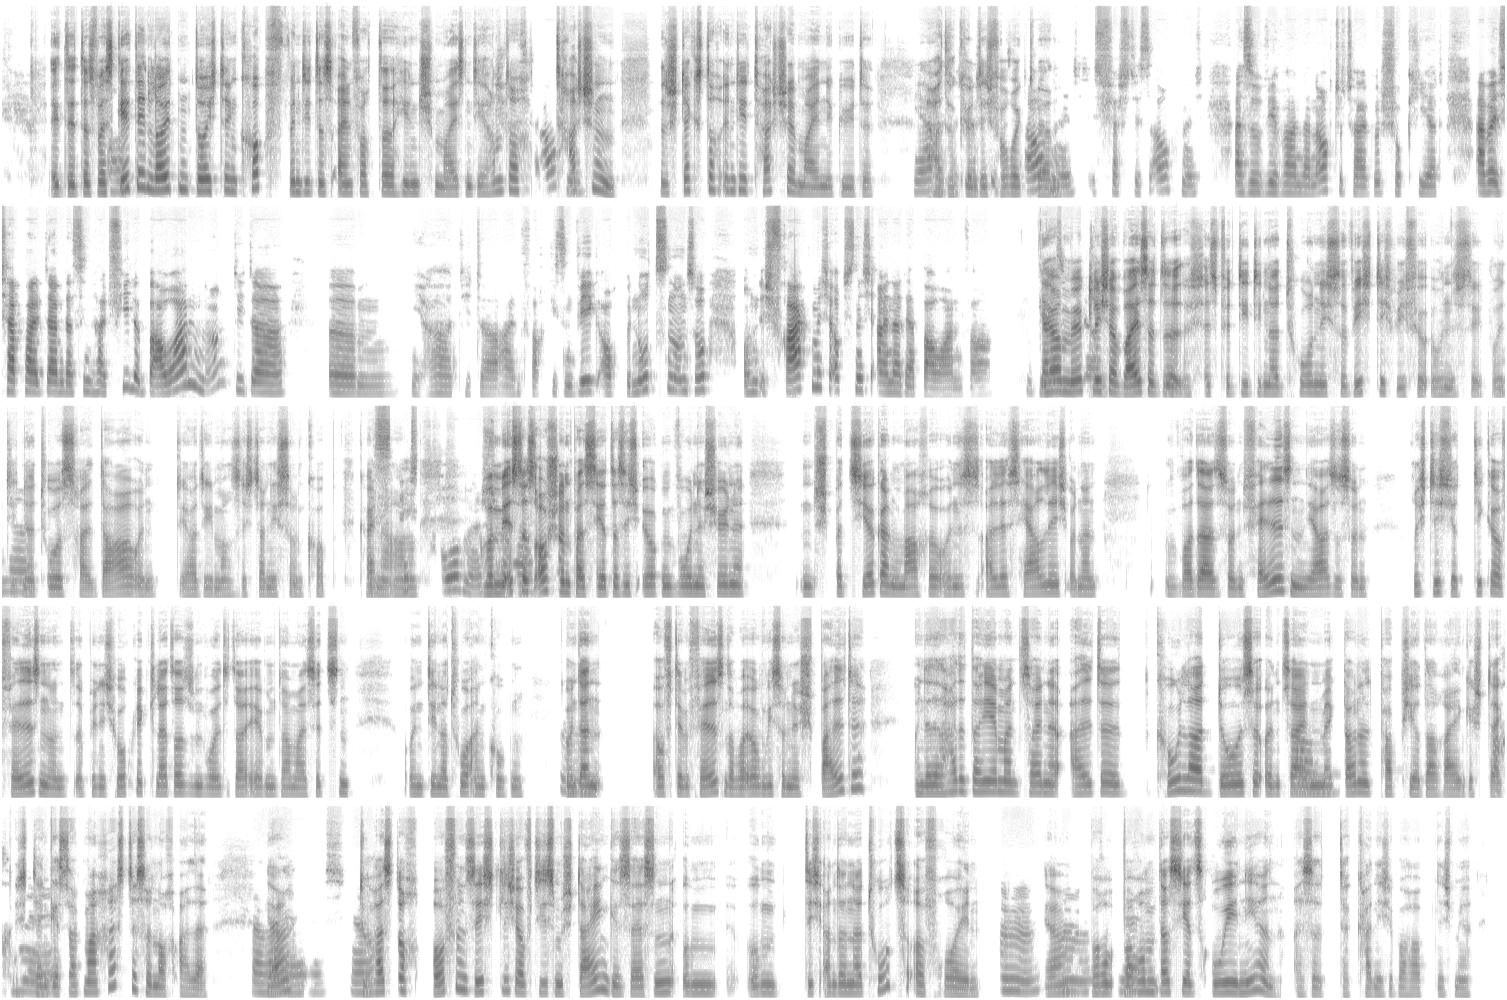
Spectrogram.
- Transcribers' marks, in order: unintelligible speech
- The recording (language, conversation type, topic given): German, unstructured, Was stört dich an der Verschmutzung der Natur am meisten?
